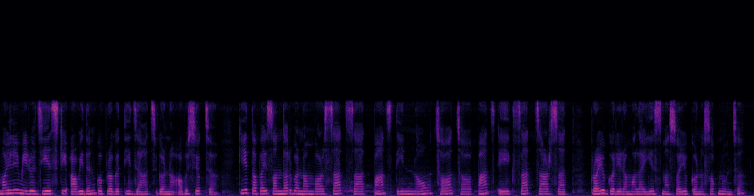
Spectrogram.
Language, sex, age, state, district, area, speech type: Nepali, female, 30-45, West Bengal, Jalpaiguri, urban, read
